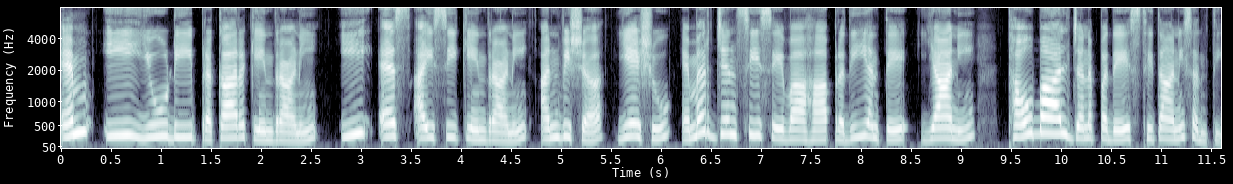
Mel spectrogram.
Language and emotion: Sanskrit, neutral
